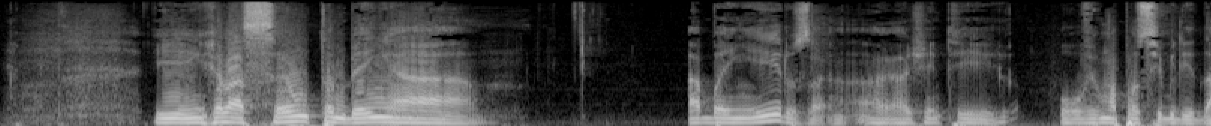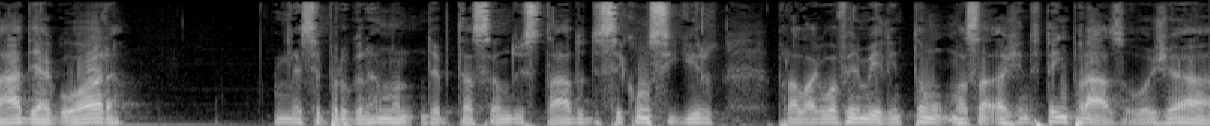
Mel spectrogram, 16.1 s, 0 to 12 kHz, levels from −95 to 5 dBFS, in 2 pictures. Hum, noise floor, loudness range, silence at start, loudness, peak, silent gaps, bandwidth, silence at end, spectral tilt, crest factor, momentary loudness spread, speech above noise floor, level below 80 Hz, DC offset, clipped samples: none; -68 dBFS; 6 LU; 0.1 s; -22 LUFS; -8 dBFS; none; 11.5 kHz; 0 s; -5 dB/octave; 16 dB; 12 LU; 46 dB; -38 dBFS; under 0.1%; under 0.1%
